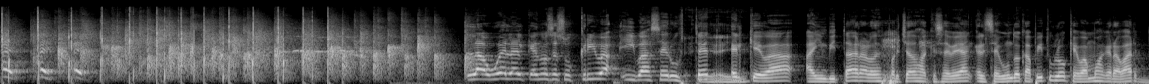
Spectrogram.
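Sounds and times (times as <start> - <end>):
loud farewell applause: 0.0 - 4.6
speech: 4.8 - 11.4.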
